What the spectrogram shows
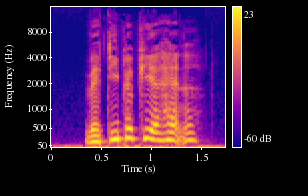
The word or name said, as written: værdipapirhandel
